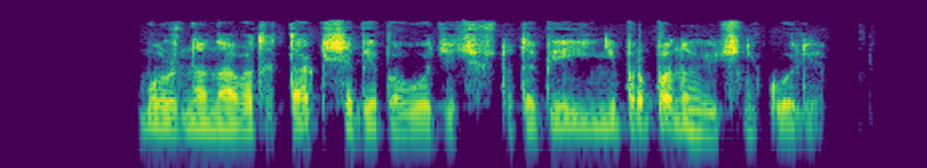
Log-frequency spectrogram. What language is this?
Belarusian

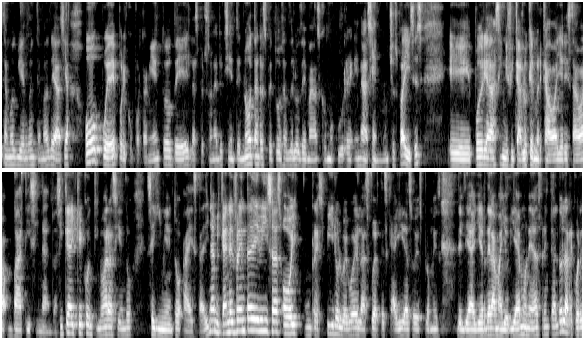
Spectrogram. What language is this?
Spanish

